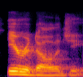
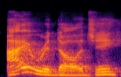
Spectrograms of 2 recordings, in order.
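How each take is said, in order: First: The first syllable sounds like 'ear'. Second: The first syllable sounds like 'eye'. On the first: The speaker calls it wrong. "not iridology ... not the ear" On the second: The speaker calls it right. "it's pronounced iridology ... it's the study of the eye"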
